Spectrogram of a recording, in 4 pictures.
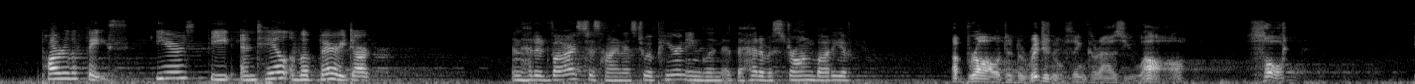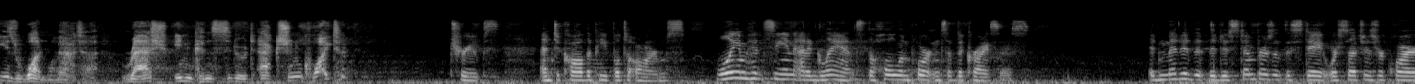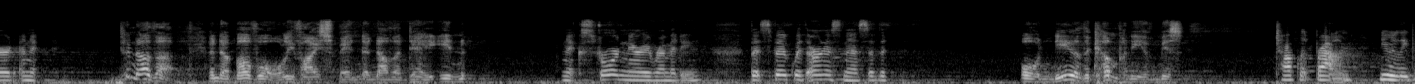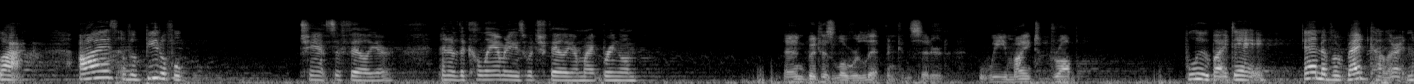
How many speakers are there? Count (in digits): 3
